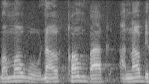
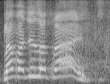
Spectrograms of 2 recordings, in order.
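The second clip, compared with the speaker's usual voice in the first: high, drawn-out praise shout; big rallying cry to the congregation; rallying call; 12 semitones higher, 4 dB louder, slower than usual. Real, not acted. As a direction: call the crowd to applaud, slow and high. Preacher calls congregation to clap.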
